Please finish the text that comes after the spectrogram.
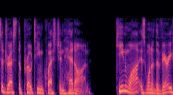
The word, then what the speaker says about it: quinoa: Quinoa, pronounced quinoa, is a nutritional powerhouse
